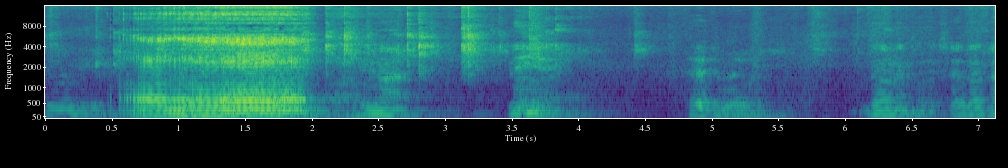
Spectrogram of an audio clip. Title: one of my staff.. who's snoring is ultimate 😂😂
